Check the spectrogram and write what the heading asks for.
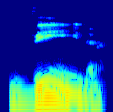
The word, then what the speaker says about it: Veen: and last up zach veen you know what when you say his name fast it sounds like magazine but different who is that green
